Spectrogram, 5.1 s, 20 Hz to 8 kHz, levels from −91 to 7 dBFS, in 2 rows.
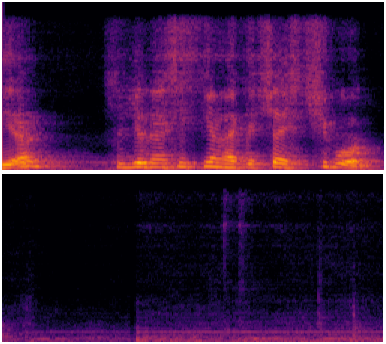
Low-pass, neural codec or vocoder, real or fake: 7.2 kHz; codec, 32 kHz, 1.9 kbps, SNAC; fake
